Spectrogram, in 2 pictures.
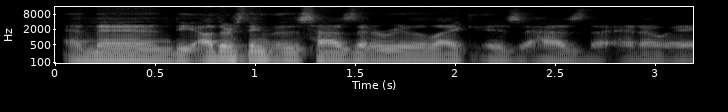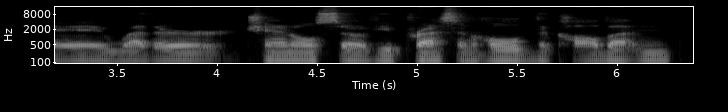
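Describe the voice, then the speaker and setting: A man's voice: fairly low pitch, steady tone, fast talker, warm tone. A man giving a casual product review in a conversational, approving way.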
